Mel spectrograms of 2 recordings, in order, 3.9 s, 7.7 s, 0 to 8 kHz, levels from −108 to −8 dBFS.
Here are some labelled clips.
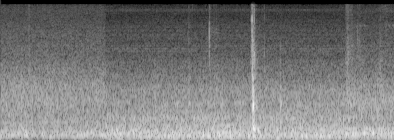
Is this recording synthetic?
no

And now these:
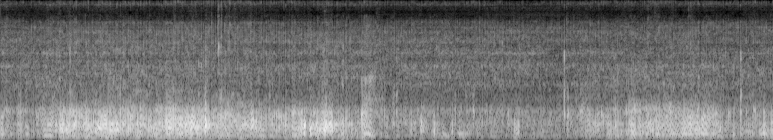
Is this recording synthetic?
yes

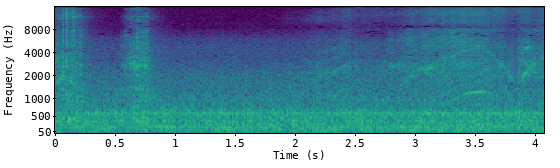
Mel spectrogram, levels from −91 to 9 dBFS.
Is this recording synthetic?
no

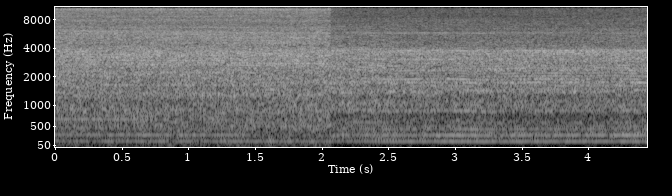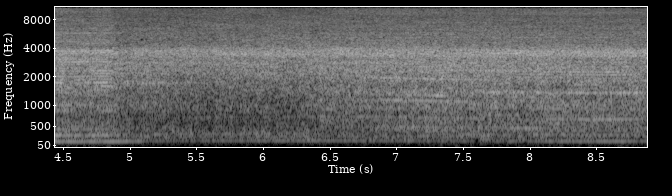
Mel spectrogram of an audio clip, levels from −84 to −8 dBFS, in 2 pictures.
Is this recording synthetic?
no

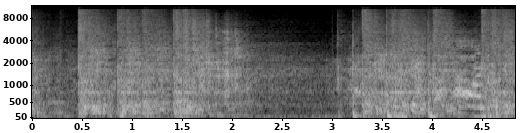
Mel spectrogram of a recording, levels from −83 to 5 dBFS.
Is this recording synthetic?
yes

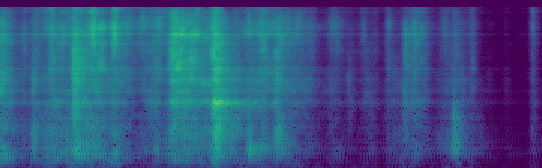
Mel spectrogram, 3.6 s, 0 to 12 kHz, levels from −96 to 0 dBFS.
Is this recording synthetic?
yes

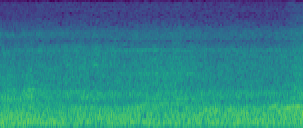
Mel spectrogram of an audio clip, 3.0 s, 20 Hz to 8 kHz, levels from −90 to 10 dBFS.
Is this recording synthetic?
no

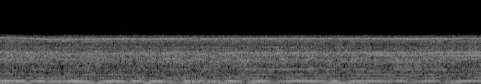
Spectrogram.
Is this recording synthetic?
yes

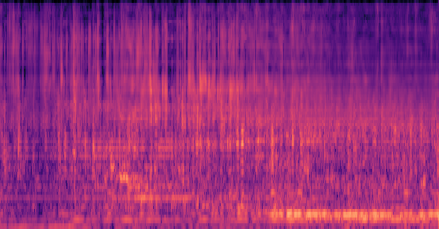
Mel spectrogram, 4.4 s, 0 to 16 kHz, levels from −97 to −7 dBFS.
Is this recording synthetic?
yes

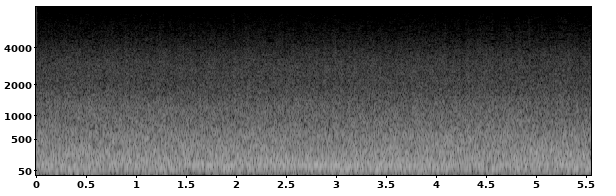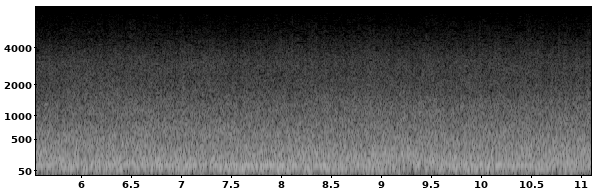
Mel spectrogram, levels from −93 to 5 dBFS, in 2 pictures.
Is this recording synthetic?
yes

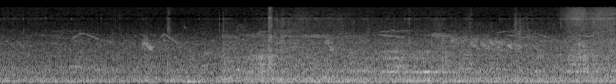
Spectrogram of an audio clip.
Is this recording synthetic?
yes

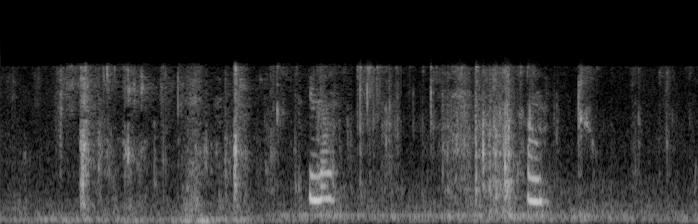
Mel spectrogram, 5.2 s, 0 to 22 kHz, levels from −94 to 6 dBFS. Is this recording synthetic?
no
